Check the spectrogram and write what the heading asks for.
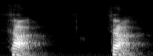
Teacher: डेंटल्स, डेंटल्स में क्या कमाल होता है, यहां पर यानी आप टंग को यूज करते हैं टीथ के साथ, टंग और टीथ का कमाल होता है डेंटल्स में, ठीक है। These sounds are formed with the tongue tip behind the upper front teeth · आपकी जबान की जो नोक है अपर टीथ और लोअर टीथ जो है उनके बीच में लेकर आएंगे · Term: dental sound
